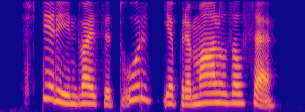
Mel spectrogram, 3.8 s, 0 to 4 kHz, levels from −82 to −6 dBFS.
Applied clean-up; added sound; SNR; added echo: neural mask model DeepFilterNet 3.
